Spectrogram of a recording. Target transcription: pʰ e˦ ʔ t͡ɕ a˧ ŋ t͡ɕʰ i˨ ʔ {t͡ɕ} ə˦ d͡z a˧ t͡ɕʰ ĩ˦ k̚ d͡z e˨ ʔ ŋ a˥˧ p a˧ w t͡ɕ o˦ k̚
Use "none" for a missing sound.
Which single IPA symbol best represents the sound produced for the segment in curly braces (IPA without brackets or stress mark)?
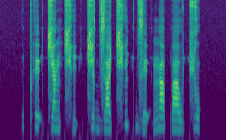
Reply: t͡ɕ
